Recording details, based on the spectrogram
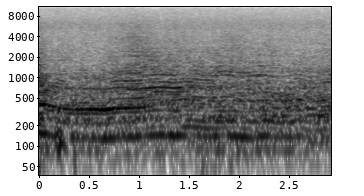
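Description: A dirt track race car engine roaring steadily through a corner at Swainsboro Raceway, Georgia, loud and sustained with a slight pitch shift as it passes.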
